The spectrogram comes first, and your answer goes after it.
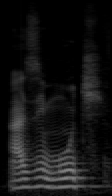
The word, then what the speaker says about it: azimute: a outra aqui ó azimut azimute é o muque a sílaba tônica tô falando que são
